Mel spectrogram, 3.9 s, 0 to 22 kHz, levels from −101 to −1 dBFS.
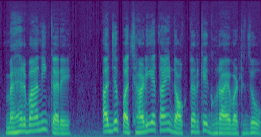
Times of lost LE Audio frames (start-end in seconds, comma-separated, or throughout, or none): none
